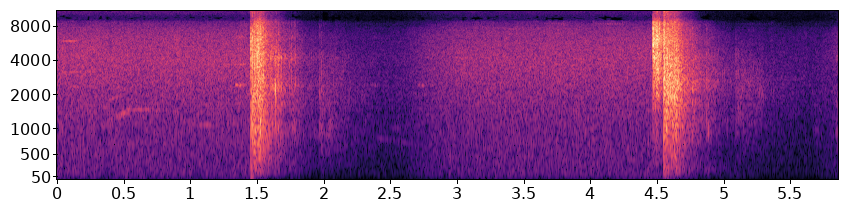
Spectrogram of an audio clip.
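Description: Two firecrackers going off with loud bangs, one about a second and a half in and the second about three seconds later.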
